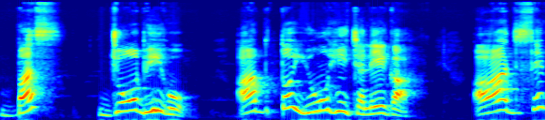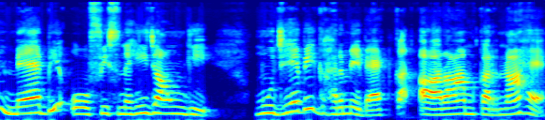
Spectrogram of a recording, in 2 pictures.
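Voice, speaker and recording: A woman's voice: fairly high pitch, animated, slow. A woman voicing a fed-up working wife in a moral story, reproachful and sarcastic. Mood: firm, fed up.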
